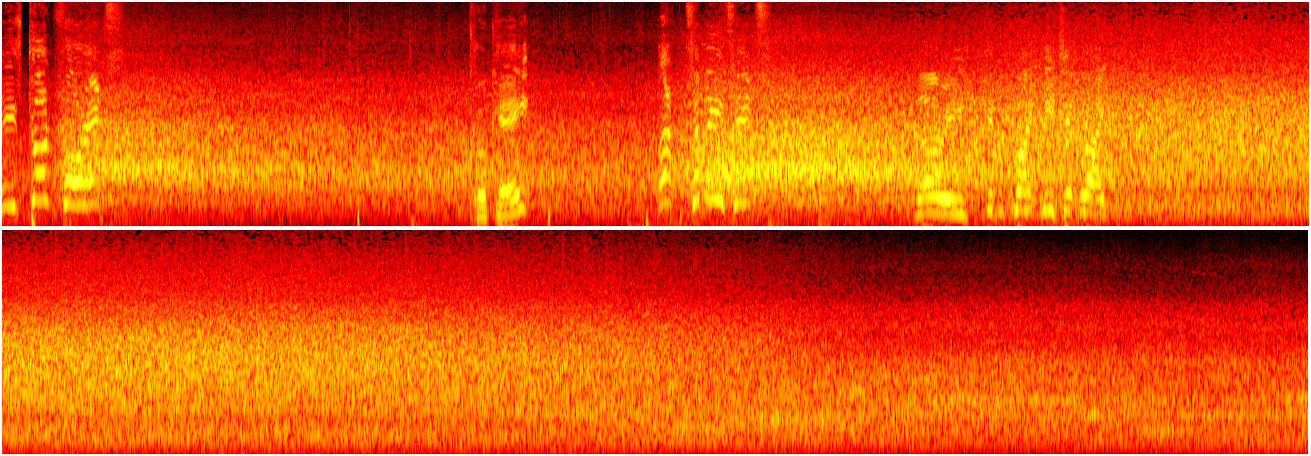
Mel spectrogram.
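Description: A large stadium crowd roars, swelling loudly and then slowly fading.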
